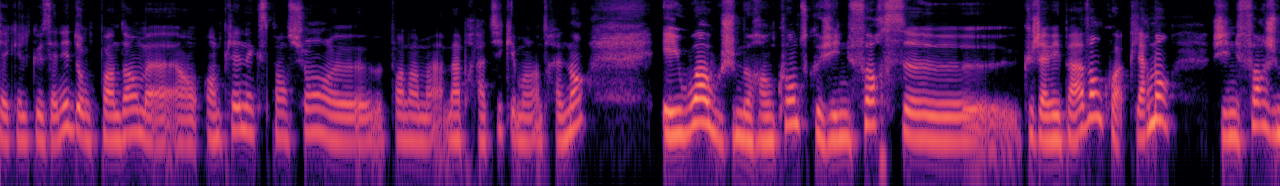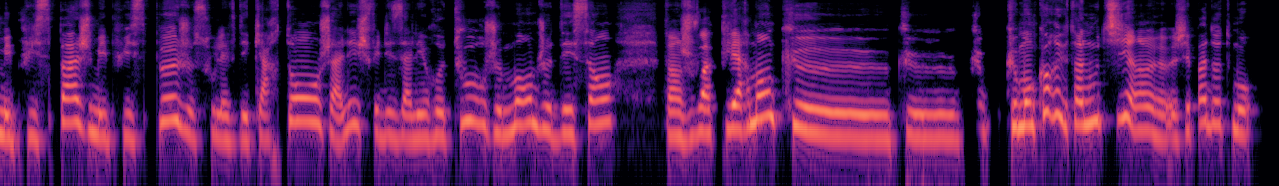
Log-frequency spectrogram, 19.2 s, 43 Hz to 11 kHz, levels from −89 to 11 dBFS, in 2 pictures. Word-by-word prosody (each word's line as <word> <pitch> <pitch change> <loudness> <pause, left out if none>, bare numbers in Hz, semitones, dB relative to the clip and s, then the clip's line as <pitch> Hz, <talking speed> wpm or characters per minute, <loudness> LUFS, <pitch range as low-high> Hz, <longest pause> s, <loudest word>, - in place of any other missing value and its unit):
y 175 - -3
a - - -6
quelques 175 0 -7
années 240 +7 -1
donc 180 -7 -3
pendant 195 +3 -2
ma 170 -3 -4
en 155 - -7
en 180 -1 -5
pleine 230 +5 -2
expansion, 200 -1 -6
heu, 165 -1 -4
pendant 175 -1 -6
ma 165 0 -7
ma 180 0 -3
pratique 175 +4 -11
et - - -6
mon 165 -1 -5
entraînement 220 - -4 0.6
et 200 0 +6
waouh! 265 -1 +6
Je 195 +3 -1
me 180 - +2
rends 170 0 -1
compte 275 +5 -1
que 195 - -2
j'ai 175 +1 0
une 185 0 0
force, 270 +1 -1
heu, 170 - -1
que 200 - -5
j'avais 175 -1 +3
pas - - 0
avant 335 0 +3
quoi, - - -3
clairement. 275 +8 +2 0.3
J'ai 190 - -2
une 190 - 0
force, 260 +7 -1
je 205 - +1
m'épuise 185 0 -2
pas, 290 0 +3
je 225 -4 +1
m'épuise 185 -2 -4
peu, 300 +2 +1
je 220 -7 -2
soulève 180 -2 -5
des 170 -1 -3
cartons, 290 - +1
j'allais 250 +2 -1
je - - 0
fais 210 - -6
des 190 -1 -4
allers-retours, 195 - -1
je 210 -2 -1
monte, 270 +4 +2
je 230 - +1
descends, 275 +9 0 0.4
enfin, 195 -1 +2
je 185 +1 -1
vois 220 0 +4
clairement 255 +9 +5
que 195 - +3
que 185 -1 -2
que 250 - -12 0.2
que 255 - +2
mon 260 +1 +7
corps 390 +3 +3
est 290 -6 +2
un 265 0 +6
outil, 310 +3 +4
hein, 225 -6 0
heu, - - -1
j'ai 220 +5 -2
pas 285 +4 0
d'autres 270 -3 -3
mots. 210 -1 -1
200 Hz, 240 wpm, -23 LUFS, 180-260 Hz, 0.6 s, mon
